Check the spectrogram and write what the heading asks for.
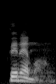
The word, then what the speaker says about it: cinema: Look at the word cinema. The letter C is followed by I here, I. So it gets the sound S, cinema.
